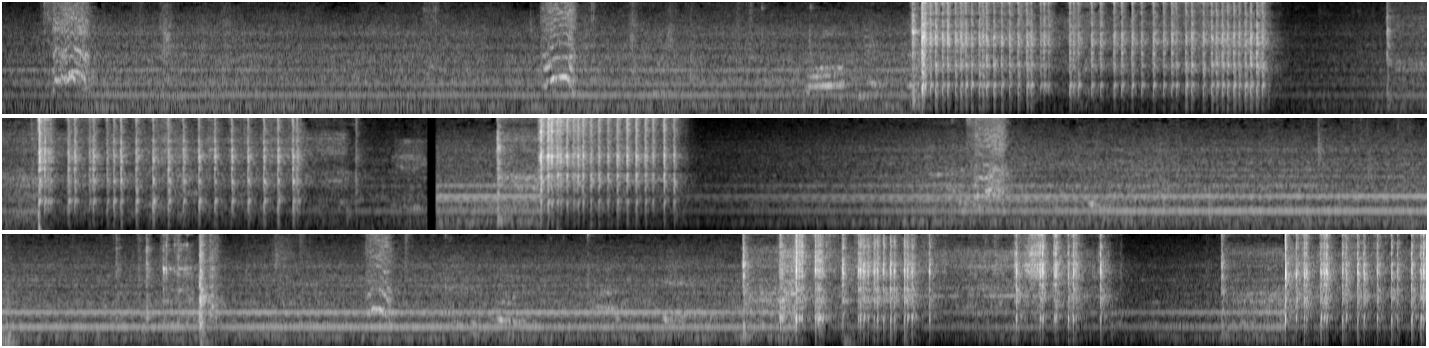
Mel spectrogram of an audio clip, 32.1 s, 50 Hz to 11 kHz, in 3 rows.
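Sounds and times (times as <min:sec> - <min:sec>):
steady tonal hum: 0:00.0 - 0:32.0
electric welder crackling: 0:06.8 - 0:09.7, 0:10.4 - 0:13.5, 0:14.4 - 0:15.9, 0:26.9 - 0:29.8, 0:30.5 - 0:32.0.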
